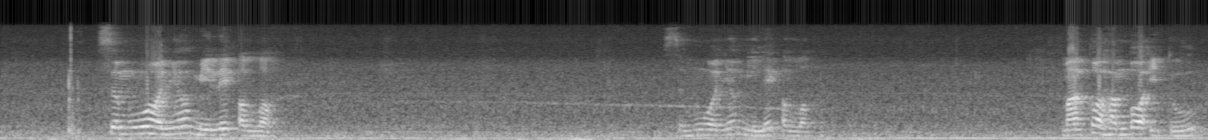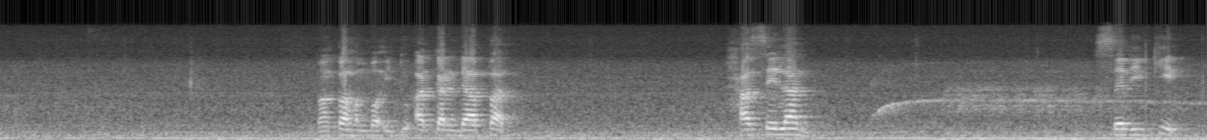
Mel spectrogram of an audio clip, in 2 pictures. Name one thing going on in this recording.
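A man speaks in short, lively bursts through a microphone, with pauses between.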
